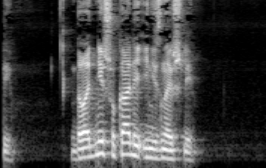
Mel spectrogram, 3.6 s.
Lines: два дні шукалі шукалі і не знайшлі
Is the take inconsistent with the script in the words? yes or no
yes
